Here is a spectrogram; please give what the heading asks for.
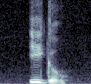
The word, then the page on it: eagle: American English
